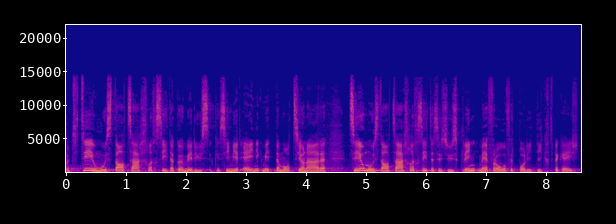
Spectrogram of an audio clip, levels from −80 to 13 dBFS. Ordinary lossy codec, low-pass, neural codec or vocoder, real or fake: none; 14.4 kHz; none; real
